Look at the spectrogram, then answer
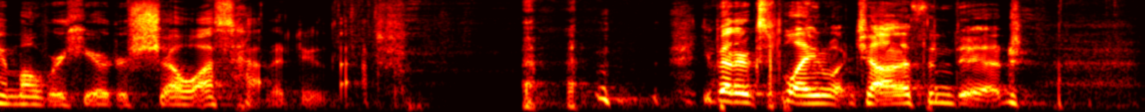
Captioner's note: laughter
